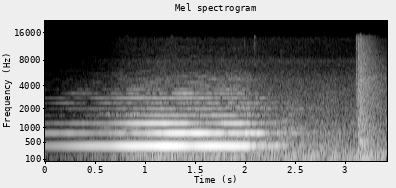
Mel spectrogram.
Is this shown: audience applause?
no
